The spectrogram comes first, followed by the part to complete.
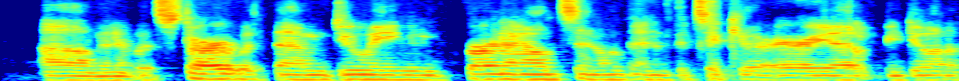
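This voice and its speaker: Quiet and monotone with flat intonation, a man talks at a moderate pace and medium pitch. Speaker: police lieutenant. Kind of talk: presentation at community meeting. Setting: community meeting at police substation. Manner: volume inconsistent, too loud or too quiet.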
